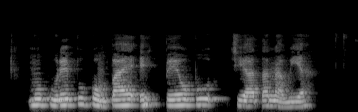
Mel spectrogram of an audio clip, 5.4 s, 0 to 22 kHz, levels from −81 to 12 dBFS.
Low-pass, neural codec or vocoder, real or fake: 7.2 kHz; none; real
